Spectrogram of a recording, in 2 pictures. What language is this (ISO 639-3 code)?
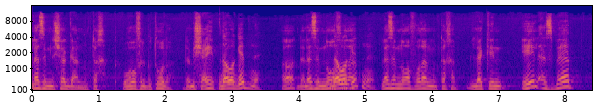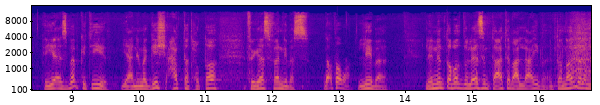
ara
